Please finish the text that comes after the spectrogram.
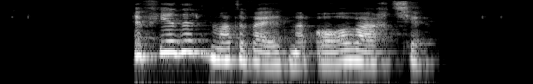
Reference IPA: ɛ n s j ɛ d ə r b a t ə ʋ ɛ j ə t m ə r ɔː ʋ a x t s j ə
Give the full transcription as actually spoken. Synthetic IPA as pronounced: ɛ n f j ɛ d ə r m a t ə ʋ ɛ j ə t m a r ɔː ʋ a x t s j ə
